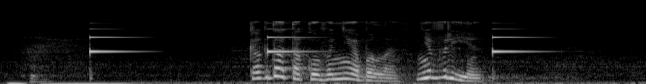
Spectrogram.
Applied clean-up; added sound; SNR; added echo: none; Piano; 1 dB; reverberation time 2.4 s.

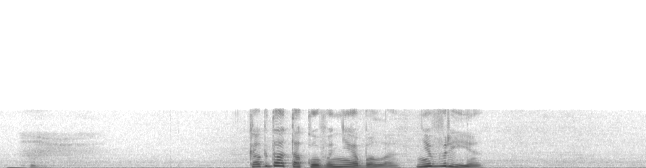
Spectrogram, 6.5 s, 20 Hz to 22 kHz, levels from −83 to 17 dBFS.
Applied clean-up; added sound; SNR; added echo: none; none; none; none.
